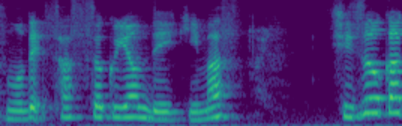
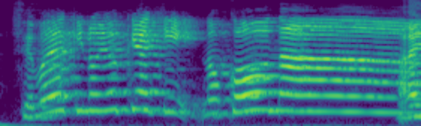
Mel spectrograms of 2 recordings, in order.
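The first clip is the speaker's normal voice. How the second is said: loud, slow, higher title shout; corner title call; 8 semitones higher, 10 dB louder, slower than usual. Acted. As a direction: belt out the segment name like a radio jingle.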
